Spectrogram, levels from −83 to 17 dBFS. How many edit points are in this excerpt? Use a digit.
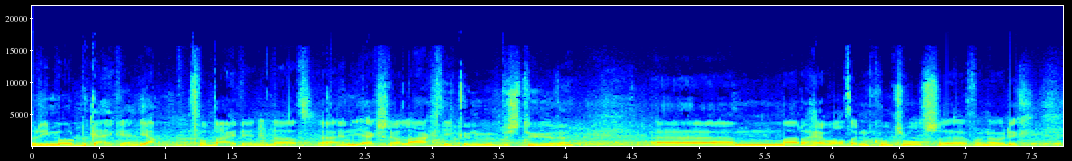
1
